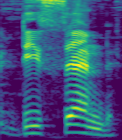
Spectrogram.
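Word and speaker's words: descend: यदि ई और आई से पहले ये थोड़ा ध्यान देना है, और एस के बाद सी हो तो सी साइलेंट होगा।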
